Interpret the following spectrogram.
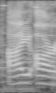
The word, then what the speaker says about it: IRA: Birch gold / Rumble please announce Ira as initials IRA and 401K should pre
